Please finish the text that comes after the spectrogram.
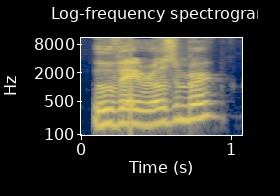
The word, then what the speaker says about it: Uwe Rosenberg: Chick-fil-A, Chick-fil-A, so I don't know how to pronounce anything. But anyway, he's the designer of Agricola. Is it Rosenberg or something? Uwe Rosenberg?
